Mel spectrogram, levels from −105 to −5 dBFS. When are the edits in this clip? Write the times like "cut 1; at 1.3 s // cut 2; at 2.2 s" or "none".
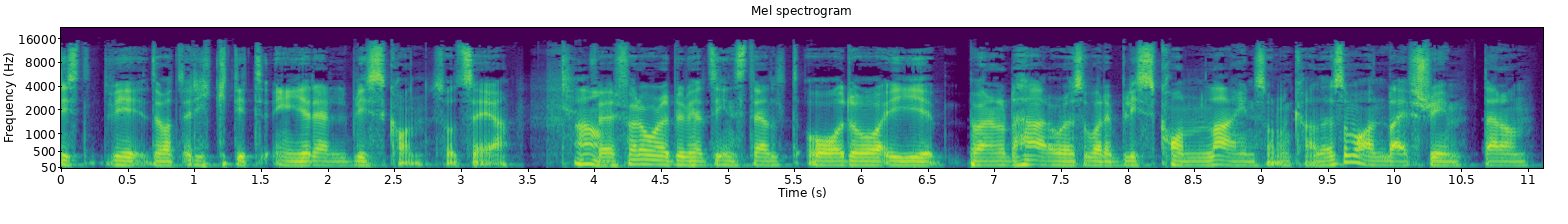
none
